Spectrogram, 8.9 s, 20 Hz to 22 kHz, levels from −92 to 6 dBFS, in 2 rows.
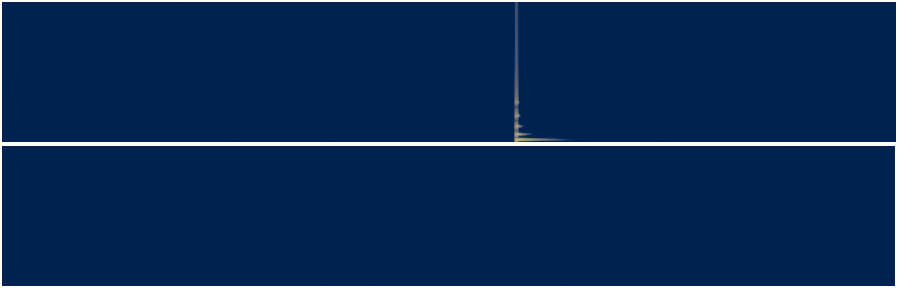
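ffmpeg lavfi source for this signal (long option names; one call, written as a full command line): ffmpeg -f lavfi -i "aevalsrc='0.224*pow(10,-3*t/0.23)*sin(2*PI*473*t)+0.178*pow(10,-3*t/0.068)*sin(2*PI*1304.1*t)+0.141*pow(10,-3*t/0.03)*sin(2*PI*2556.1*t)+0.112*pow(10,-3*t/0.017)*sin(2*PI*4225.3*t)+0.0891*pow(10,-3*t/0.01)*sin(2*PI*6309.8*t)':duration=0.45:sample_rate=44100" out.wav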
